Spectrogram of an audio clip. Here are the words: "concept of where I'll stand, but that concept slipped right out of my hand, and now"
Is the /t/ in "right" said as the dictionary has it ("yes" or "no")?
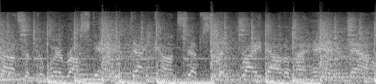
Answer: yes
